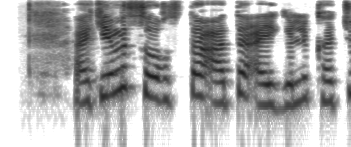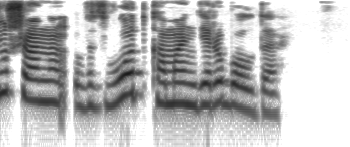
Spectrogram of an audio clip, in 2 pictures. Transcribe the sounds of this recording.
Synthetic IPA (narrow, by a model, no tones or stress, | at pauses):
ækʲe̞mɪzso̞ʁəst̪ɑʔɑt̪əʔæjɡʲɪlɪkʰat̪ʲuʃanəɴvɪzvot̪kʰo̞mand̪ʲiɾɪbo̞lˠd̪ə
